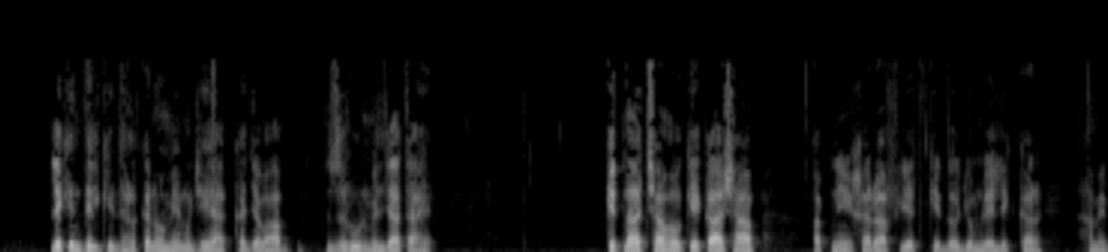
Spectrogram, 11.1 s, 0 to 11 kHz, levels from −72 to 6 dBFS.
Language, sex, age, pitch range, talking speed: Urdu, male, 50-69, 95-120 Hz, 145 wpm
